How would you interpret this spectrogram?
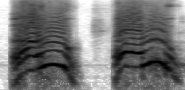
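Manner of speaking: soldiers' cheer. Acted. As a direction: whoop like a whole squad answering their queen. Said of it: "you hear them all go".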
